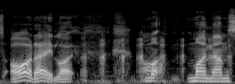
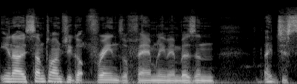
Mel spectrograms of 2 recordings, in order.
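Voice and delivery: ordinary delivery

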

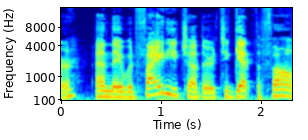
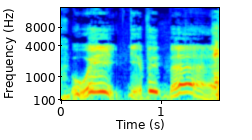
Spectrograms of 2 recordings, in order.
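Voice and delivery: higher, put-on protest; two-character squabble; 5 semitones higher, slower than usual. Alter ego fighting mom for the phone, high mock protest. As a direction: demand it in a character voice. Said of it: "she's fighting with herself".

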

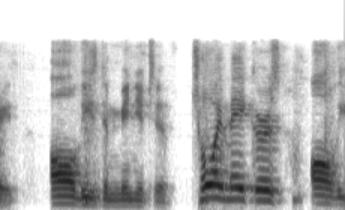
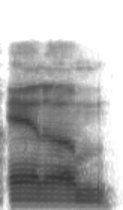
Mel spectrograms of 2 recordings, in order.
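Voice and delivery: ordinary delivery

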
